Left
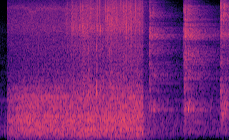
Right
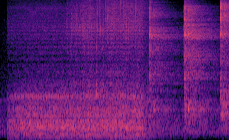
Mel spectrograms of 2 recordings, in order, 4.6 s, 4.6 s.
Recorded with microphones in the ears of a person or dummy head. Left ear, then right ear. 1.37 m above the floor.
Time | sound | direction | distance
0.1 | a zipper | 70° left (ahead or behind) | 0.5 m
3.0 | breaking glass | 40° left (ahead or behind) | 6 m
